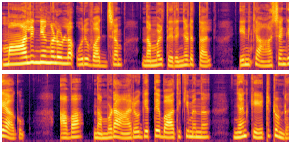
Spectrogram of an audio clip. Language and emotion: Malayalam, fearful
